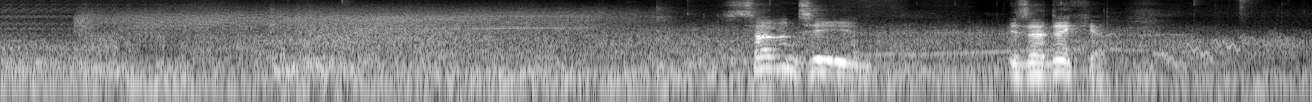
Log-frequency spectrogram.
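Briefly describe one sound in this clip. An energy blast bursts with a loud roaring boom.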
